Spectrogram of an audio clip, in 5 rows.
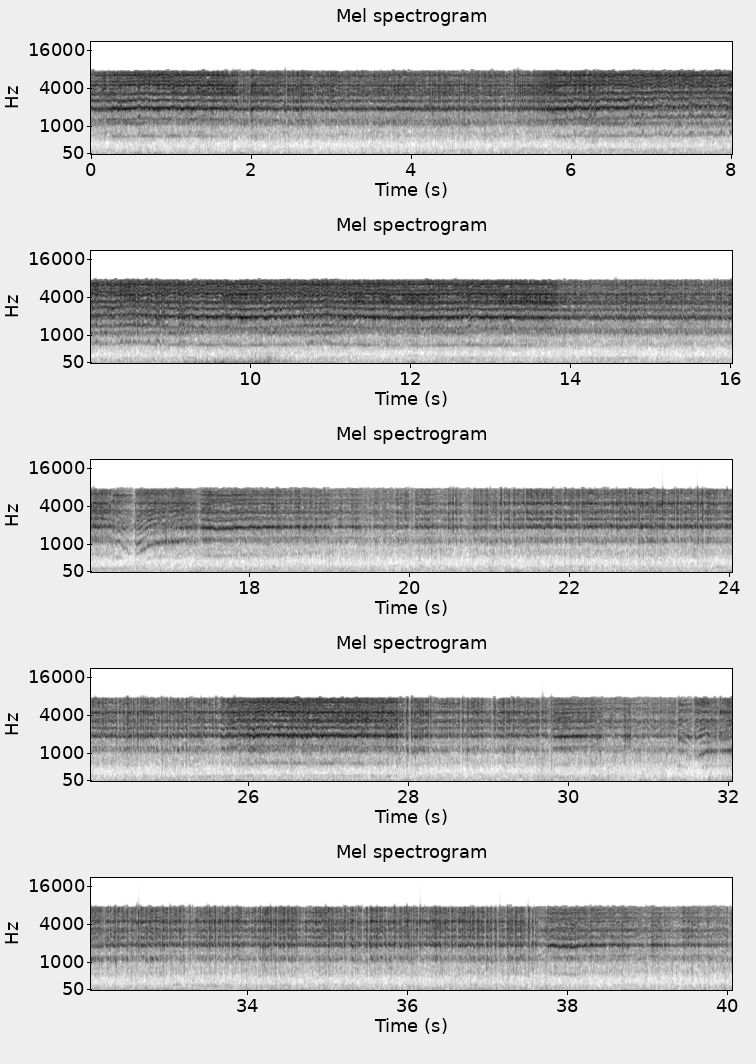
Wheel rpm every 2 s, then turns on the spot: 160, 170, 170, 160, 160, 170, 160, 170, 150, 170, 170, 170, 170, 160, 170, 150, 150, 170, 170, 170.
none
